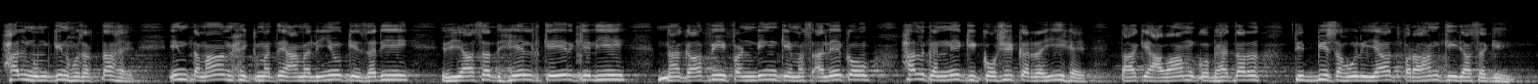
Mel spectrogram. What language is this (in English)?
Urdu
